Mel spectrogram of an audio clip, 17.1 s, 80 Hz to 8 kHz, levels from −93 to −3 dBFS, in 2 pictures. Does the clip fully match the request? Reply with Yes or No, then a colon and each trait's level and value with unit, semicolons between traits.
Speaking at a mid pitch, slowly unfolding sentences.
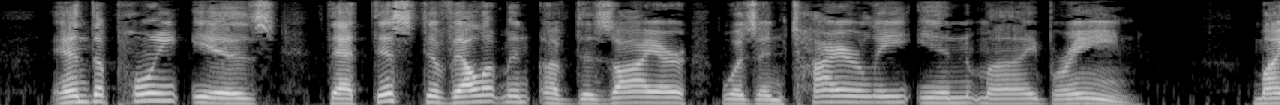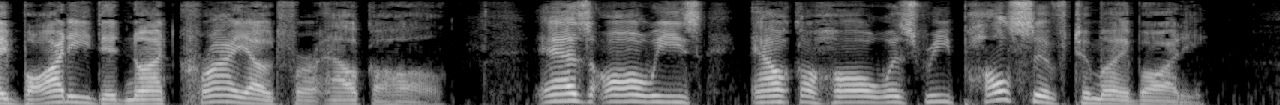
Yes: medium, 145 Hz; slow, 105 wpm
